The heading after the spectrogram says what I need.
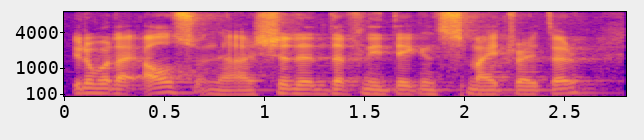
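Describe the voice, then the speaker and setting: A man's voice: on the low side, steady tone, rapid-fire. A man who is a native Dutch speaker hosting a gaming video in English, with casual, rambling, playful commentary and dry humor.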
